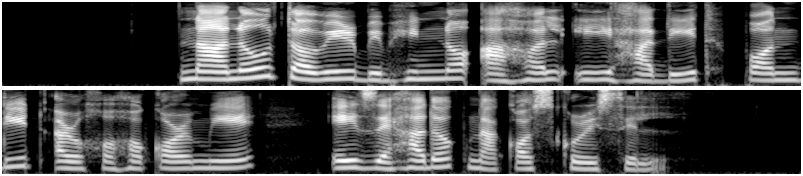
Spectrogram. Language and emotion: Assamese, neutral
